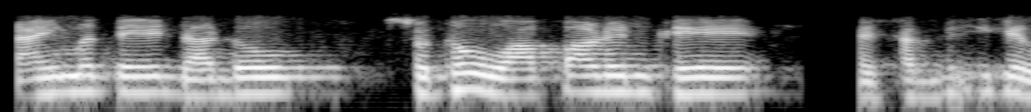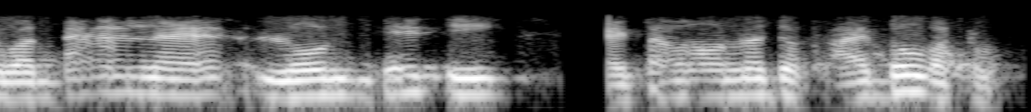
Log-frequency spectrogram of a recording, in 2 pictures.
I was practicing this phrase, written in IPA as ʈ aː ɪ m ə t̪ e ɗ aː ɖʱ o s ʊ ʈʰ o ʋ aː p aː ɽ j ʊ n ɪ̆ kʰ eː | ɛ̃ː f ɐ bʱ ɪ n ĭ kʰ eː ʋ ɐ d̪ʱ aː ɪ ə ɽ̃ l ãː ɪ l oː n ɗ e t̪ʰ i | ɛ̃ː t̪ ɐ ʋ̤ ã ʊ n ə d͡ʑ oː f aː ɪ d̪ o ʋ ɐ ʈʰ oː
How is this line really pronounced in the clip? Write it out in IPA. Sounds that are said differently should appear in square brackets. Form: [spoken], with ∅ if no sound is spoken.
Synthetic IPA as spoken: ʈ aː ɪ m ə t̪ e ɗ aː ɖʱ o s ʊ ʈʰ o ʋ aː p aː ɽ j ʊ n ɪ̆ kʰ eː | ɛ̃ː [s] ɐ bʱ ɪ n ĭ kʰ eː ʋ ɐ d̪ʱ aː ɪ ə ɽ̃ l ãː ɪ l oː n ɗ e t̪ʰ i | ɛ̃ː t̪ ɐ ʋ̤ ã ʊ n ə d͡ʑ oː f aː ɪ d̪ o ʋ ɐ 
